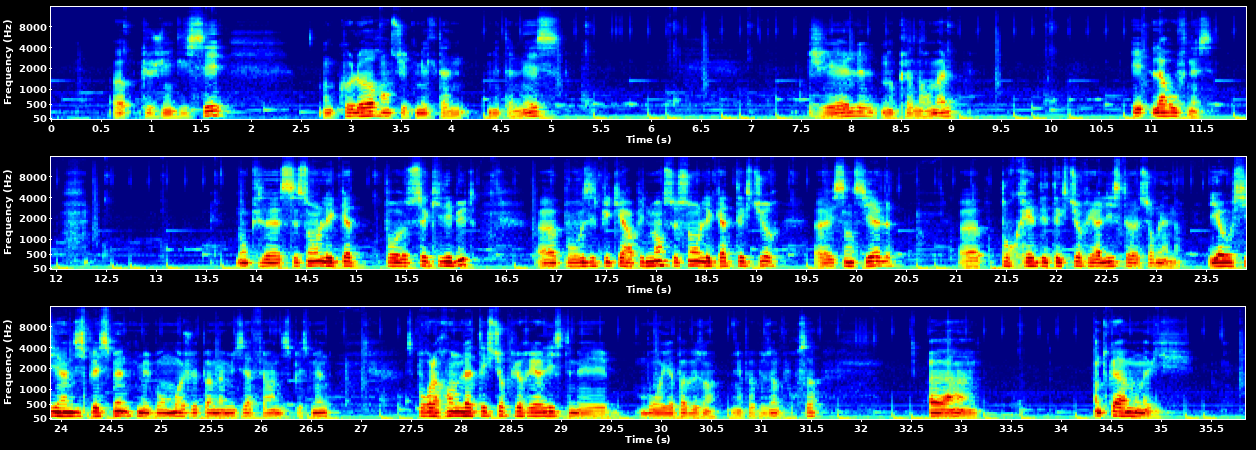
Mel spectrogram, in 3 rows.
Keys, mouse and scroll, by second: 13.0 click, 14.8-18.2 drag, 19.1-20.6 drag, 20.6-26.4 middle drag, 26.4-26.8 scroll up 2, 26.8 middle click, 27.6 click, 30.0-33.5 middle drag, 33.5 click, 34.9-35.8 drag.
